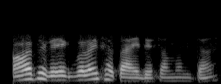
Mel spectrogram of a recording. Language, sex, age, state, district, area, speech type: Nepali, female, 45-60, West Bengal, Jalpaiguri, urban, conversation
